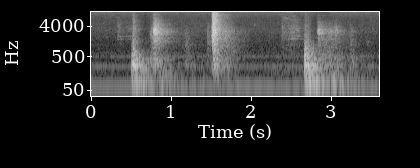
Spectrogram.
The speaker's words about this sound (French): Il se dégage, ouvre la porte et sort.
